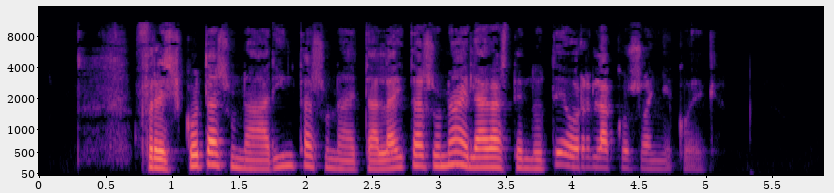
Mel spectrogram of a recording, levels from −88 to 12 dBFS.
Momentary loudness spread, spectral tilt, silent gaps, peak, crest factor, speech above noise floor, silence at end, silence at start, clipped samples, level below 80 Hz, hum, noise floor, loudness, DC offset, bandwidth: 17 LU; -4.5 dB/octave; none; -4 dBFS; 20 dB; 58 dB; 0.9 s; 0.5 s; under 0.1%; -78 dBFS; none; -80 dBFS; -22 LUFS; under 0.1%; 11.5 kHz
